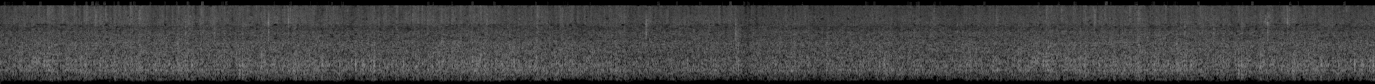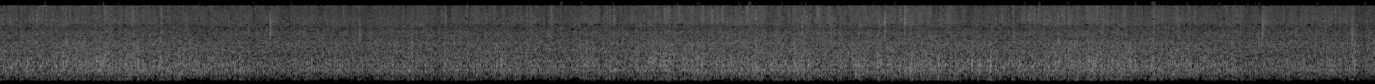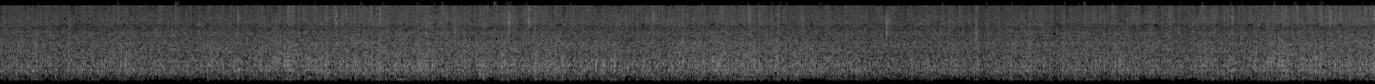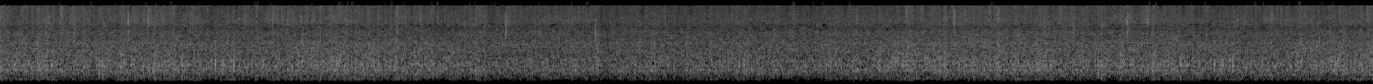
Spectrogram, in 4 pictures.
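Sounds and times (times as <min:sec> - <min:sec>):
steady rain on surfaces: 0:00.0 - 0:54.9.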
